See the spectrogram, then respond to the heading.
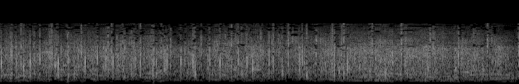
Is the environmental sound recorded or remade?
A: recorded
